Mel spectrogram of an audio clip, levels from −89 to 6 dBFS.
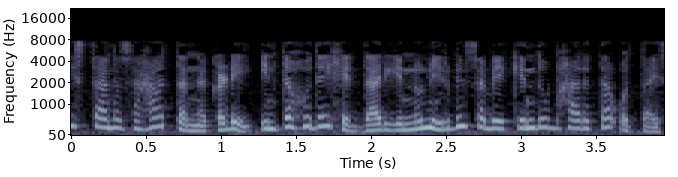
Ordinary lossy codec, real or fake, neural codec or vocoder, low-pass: none; real; none; none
